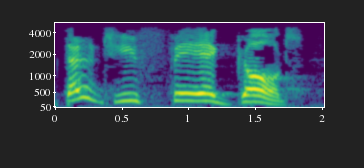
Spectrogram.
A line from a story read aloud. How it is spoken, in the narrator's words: he said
